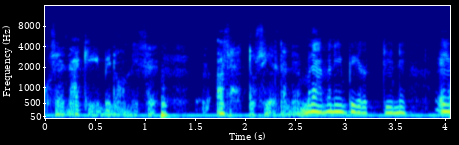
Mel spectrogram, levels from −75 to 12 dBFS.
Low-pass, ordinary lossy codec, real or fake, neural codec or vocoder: 14.4 kHz; AAC, 64 kbps; real; none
